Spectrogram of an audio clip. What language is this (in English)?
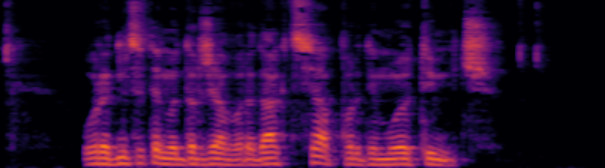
Macedonian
